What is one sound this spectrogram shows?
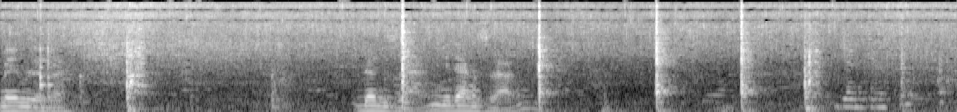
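A spatula scrapes and taps against a pan.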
